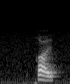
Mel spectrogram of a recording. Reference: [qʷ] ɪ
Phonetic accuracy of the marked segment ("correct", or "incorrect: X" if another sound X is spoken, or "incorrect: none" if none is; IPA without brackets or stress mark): correct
